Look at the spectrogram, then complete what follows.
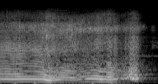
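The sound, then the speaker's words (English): A single drawn-out fart noise, buzzy and wavering in pitch, lasting about a second and a half, loud, with no talking. “That's what I do when I see the people on Jeffrey Epstein's flight log, because they're big buttheads, and they're just farting.”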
